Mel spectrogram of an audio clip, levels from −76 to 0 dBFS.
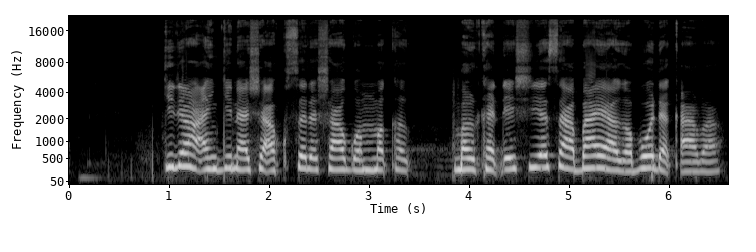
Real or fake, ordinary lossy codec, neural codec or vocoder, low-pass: fake; none; vocoder, 48 kHz, 128 mel bands, Vocos; none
